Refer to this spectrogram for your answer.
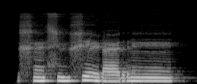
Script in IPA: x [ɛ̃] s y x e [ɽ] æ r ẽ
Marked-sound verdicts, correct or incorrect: correct, correct

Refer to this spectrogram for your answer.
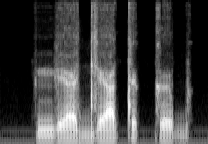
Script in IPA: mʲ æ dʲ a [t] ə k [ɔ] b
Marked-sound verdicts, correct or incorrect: correct, incorrect: ə

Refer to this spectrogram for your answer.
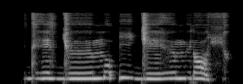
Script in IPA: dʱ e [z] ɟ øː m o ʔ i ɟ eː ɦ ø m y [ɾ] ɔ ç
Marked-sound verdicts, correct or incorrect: correct, correct

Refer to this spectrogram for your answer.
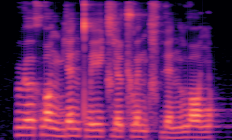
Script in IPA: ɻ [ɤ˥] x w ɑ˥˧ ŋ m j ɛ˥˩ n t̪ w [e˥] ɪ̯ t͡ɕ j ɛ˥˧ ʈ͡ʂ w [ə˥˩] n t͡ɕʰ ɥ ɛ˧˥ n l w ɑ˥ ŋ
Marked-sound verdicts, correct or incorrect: correct, correct, correct

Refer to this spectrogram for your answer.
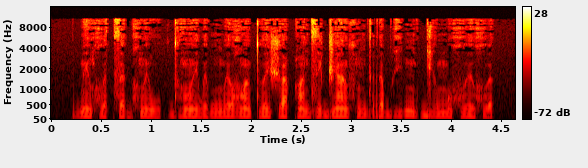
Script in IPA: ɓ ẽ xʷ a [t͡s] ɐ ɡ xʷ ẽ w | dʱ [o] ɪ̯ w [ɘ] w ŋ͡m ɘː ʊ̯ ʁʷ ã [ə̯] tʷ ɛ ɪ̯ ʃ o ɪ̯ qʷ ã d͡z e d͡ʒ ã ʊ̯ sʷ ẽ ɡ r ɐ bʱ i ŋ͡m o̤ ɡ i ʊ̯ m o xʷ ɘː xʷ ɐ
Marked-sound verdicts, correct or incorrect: correct, incorrect: õ, correct, incorrect: ʊ̯

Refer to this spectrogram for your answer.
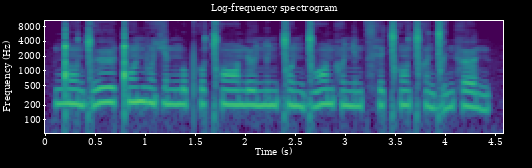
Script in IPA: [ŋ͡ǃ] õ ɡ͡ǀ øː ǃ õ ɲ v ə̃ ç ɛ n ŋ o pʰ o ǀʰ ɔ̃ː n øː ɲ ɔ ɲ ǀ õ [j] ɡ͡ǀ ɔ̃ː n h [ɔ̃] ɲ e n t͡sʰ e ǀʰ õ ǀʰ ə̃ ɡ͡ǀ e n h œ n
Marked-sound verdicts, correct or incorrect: correct, incorrect: ɲ, correct

